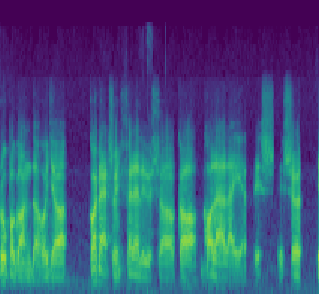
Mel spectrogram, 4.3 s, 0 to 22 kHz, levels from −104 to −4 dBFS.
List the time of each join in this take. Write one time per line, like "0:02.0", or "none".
0:02.4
